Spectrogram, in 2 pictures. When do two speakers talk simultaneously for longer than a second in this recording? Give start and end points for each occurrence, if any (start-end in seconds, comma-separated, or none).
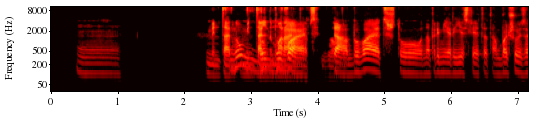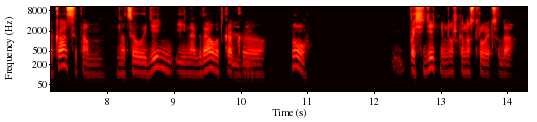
2.7-4.5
